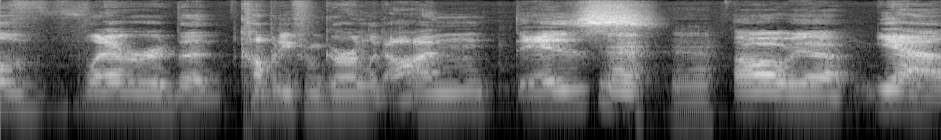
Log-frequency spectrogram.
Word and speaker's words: Gurren Lagann: The difference is he's correct. It's Gurren Lagann. Gurren Lagann.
